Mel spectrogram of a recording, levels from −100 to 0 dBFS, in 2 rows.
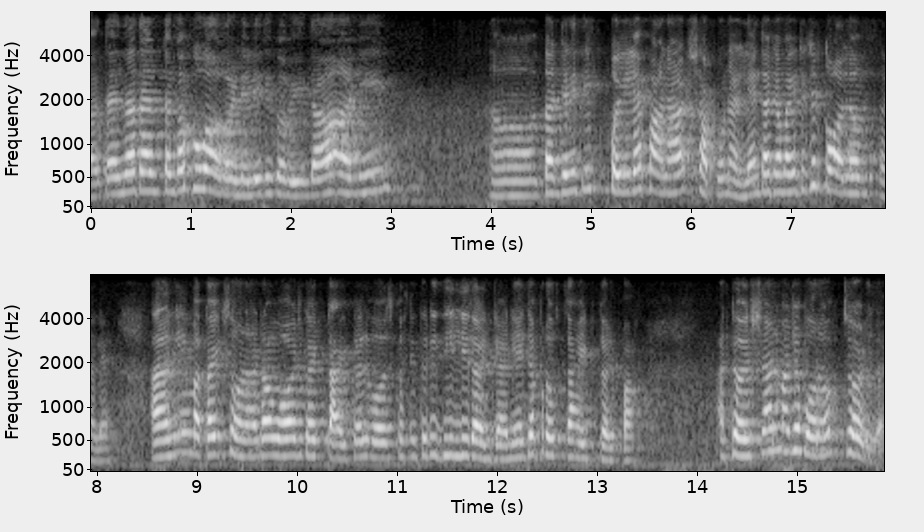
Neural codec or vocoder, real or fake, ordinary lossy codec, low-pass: vocoder, 22.05 kHz, 80 mel bands, Vocos; fake; Opus, 24 kbps; 7.2 kHz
